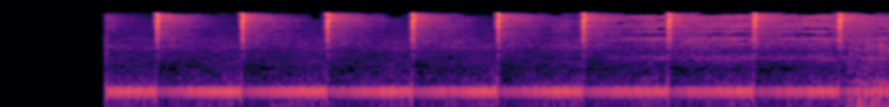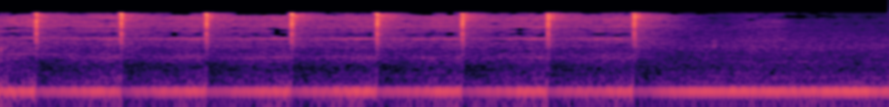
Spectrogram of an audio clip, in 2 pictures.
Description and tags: The clicking sound of a gas stove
